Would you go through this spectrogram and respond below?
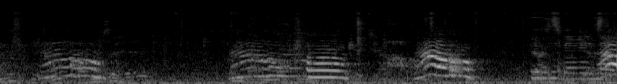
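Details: A snow leopard (Panthera uncia) groans in a series of drawn-out, meowing calls that rise and fall in pitch.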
